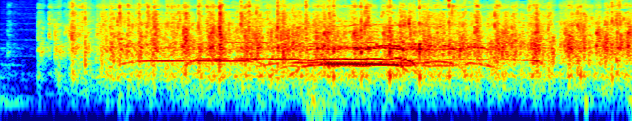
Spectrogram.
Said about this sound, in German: Wir sind hier im Klostergarten und äh, haben einige Gäste mit. Und vielleicht können wir es ja mal probieren, wenn Sie einen großen Applaus geben, sollte das wahrscheinlich dann auch zu hören sein.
